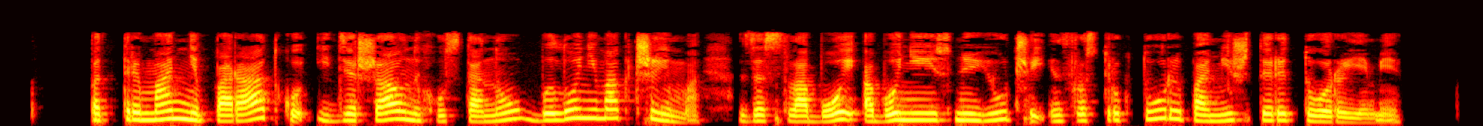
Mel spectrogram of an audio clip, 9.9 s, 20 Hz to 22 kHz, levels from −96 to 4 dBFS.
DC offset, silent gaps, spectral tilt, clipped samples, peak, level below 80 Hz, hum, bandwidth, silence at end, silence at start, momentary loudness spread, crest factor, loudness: under 0.1%; 4.89-4.93 s; -5 dB/octave; under 0.1%; -2 dBFS; -58 dBFS; none; 8 kHz; 0.55 s; 0.6 s; 9 LU; 16 dB; -17 LUFS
